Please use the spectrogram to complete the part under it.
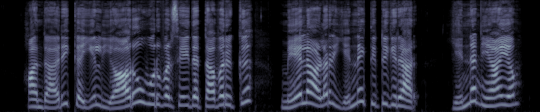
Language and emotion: Tamil, angry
